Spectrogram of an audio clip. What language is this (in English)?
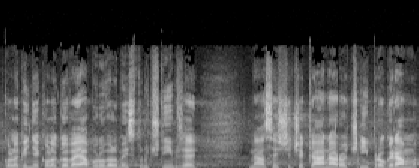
Czech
